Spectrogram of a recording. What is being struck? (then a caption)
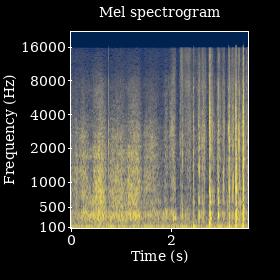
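Leather-covered book. Fingertips and nails tap on a solid, dark brown genuine leather book cover. A soft, low, brushing rustle gives way to a series of short, dry taps with bright clicky edges that die away almost instantly.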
